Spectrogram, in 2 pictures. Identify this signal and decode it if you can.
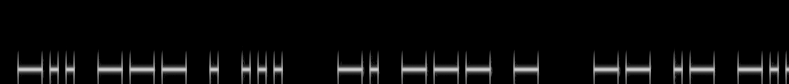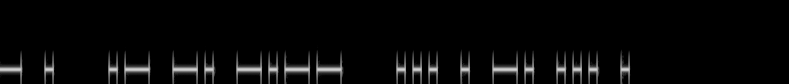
Morse code, heard as a keyed tone, about 15 wpm, 700 Hz. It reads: DOES NOT MAKE ANY SENSE
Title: Sets of 5 Words Encore2 15wpm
